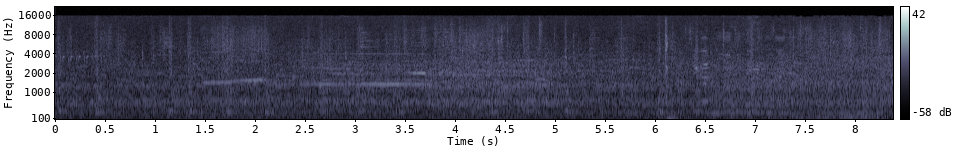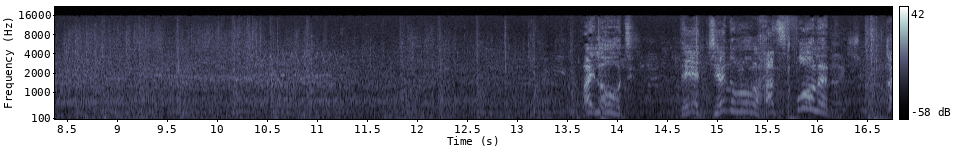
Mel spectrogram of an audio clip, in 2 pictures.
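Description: A great mass of soldiers clamours and roars in the distance.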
